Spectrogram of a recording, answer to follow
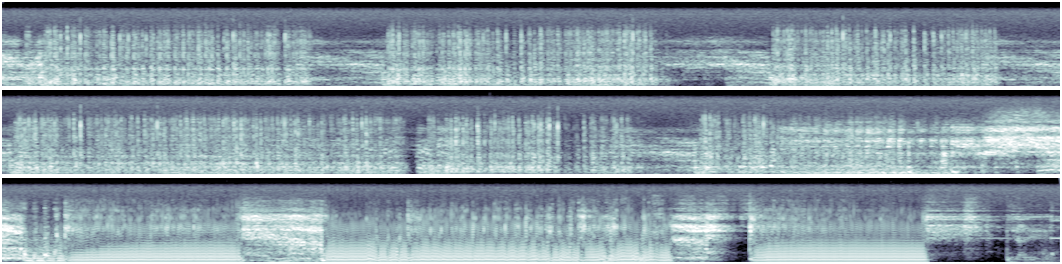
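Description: Dubstep played loud through a car audio system with JL Audio subwoofers in a sealed enclosure, heard from outside the car: heavy bass with brief breaks every few seconds, then a long buzzing synth bass note from about two-thirds of the way in.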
